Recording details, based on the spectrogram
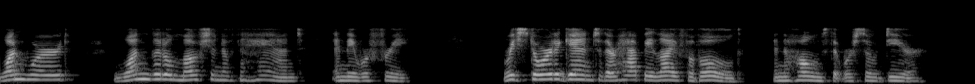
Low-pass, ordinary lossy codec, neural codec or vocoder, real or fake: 5.4 kHz; Opus, 24 kbps; none; real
